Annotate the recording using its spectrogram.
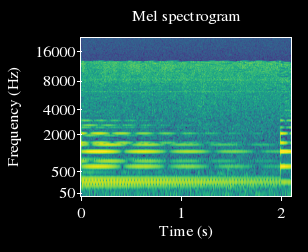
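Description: Quorum bell: a slow chiming keyboard melody played to summon members for a quorum count. One chord is held and slowly fades, and the next notes strike at the very end.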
